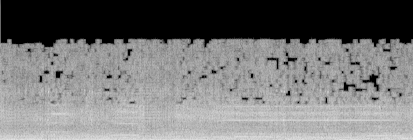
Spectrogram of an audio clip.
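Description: Harsh noise music: a steady, loud wall of dense distorted noise across all pitches, with brief faint tones flickering through it.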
